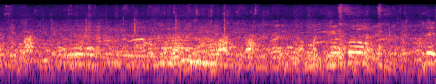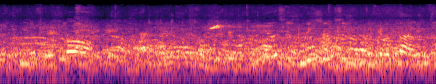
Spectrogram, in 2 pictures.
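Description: Many men and women chatter nearby outdoors.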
